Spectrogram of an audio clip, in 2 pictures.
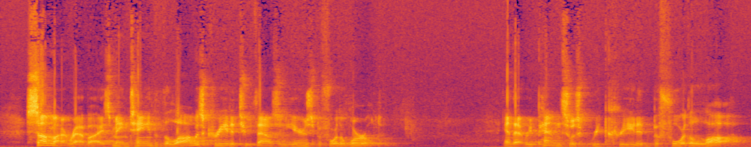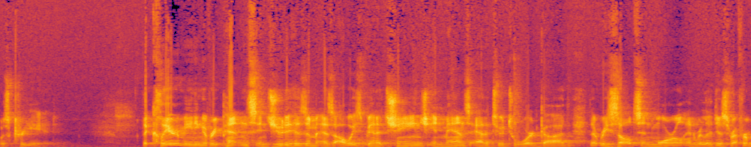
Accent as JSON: {"language": "English", "region": "Hawaii", "country": "United States", "tie": "born or raised there", "said": "See, when growing up in Hawaii in high school, we had this, there was a lot of restrictions about what animals could be brought to the islands."}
